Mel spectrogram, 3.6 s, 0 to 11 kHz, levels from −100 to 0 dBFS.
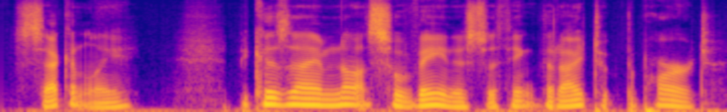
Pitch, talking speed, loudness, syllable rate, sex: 125 Hz, 245 wpm, -17 LUFS, 6.3 syllables/s, male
